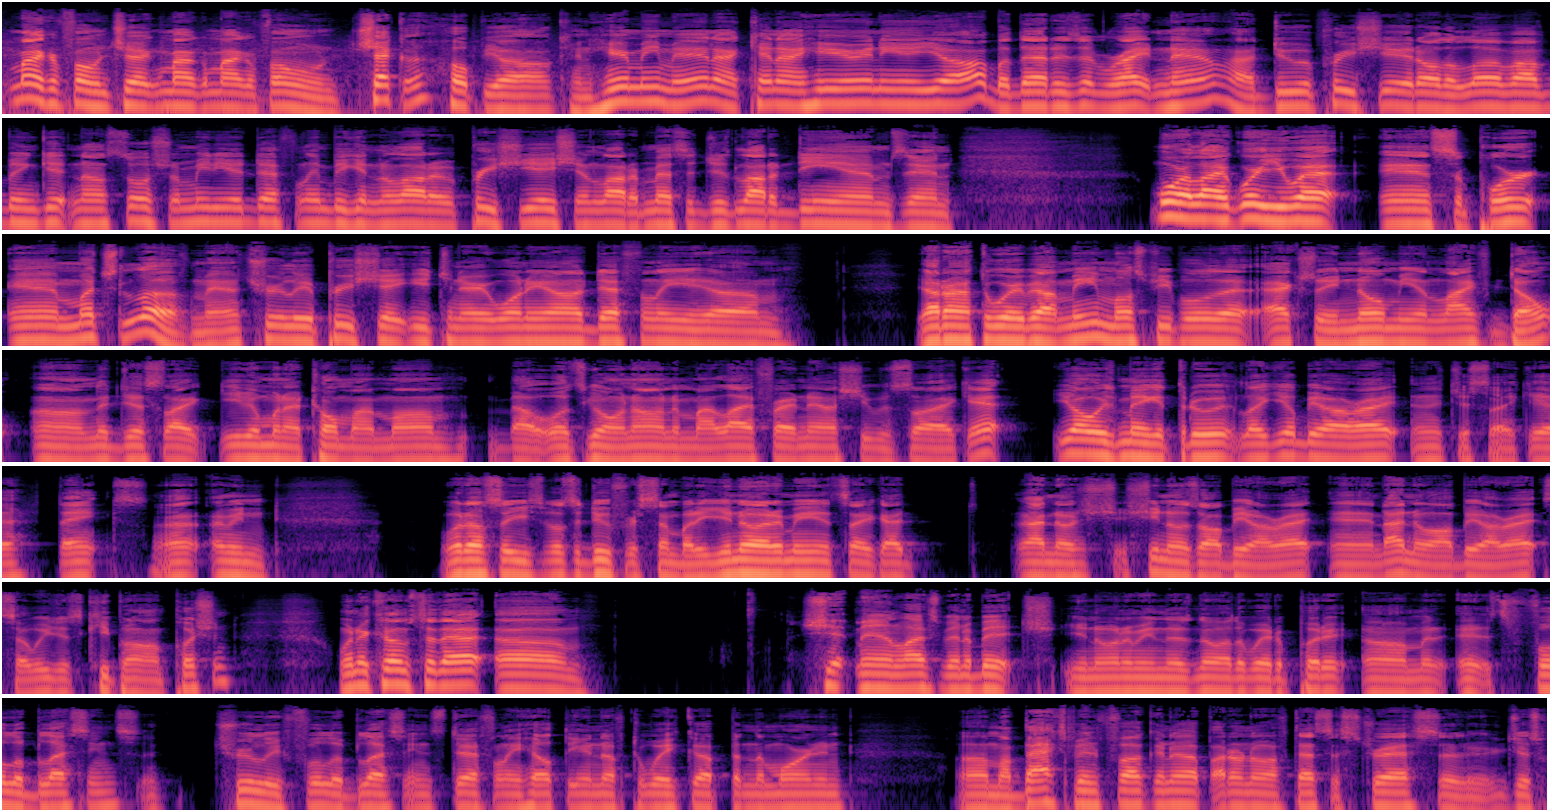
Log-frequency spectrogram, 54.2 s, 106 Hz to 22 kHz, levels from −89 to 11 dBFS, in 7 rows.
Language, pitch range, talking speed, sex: English, 115-145 Hz, 255 wpm, male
